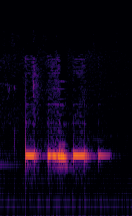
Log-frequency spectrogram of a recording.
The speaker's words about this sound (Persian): بله خب ایشون تلفنشون قطع شدن نتونستن سوالشون رو کامل بپرسن.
